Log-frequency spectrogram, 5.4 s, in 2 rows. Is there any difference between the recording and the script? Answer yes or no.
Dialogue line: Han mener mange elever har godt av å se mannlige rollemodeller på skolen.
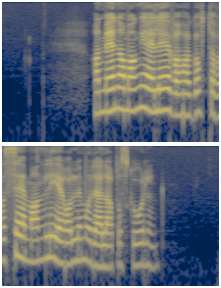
no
